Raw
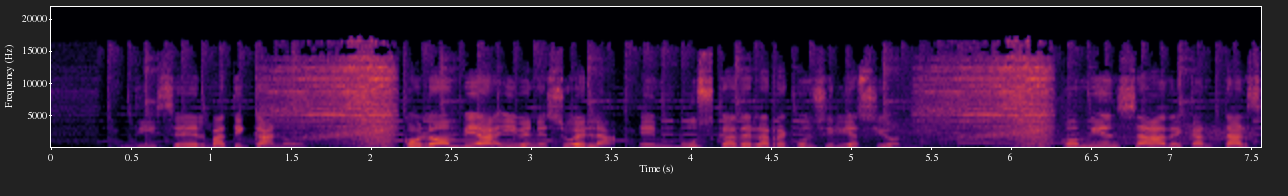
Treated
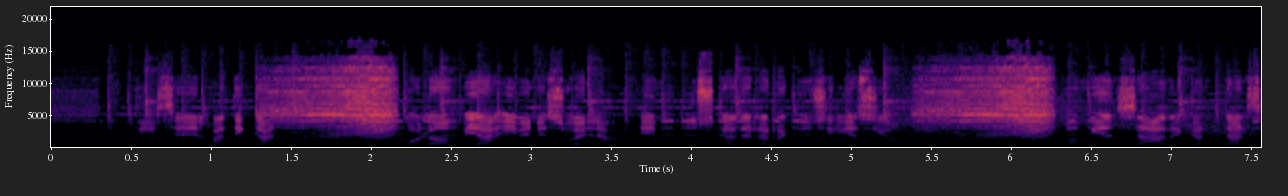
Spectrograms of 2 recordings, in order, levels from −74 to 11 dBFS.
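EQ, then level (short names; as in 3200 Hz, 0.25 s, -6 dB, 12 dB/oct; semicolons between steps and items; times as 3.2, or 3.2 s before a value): ladder band-pass 5900 Hz, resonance 35%; high shelf 3800 Hz +8 dB; +3.0 dB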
